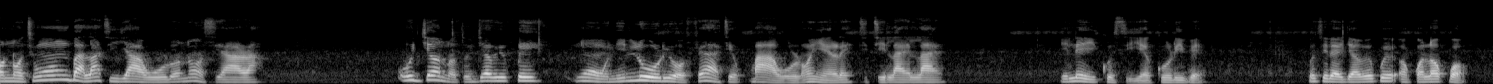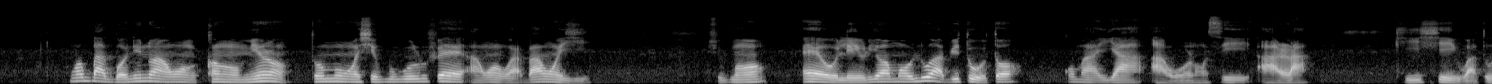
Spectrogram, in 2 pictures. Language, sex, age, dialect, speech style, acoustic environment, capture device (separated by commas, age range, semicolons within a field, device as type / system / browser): Yoruba, male, 35-44, Nigeria - Lagos Yoruba, relaxed; focused, silence, mobile / Linux / Chrome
